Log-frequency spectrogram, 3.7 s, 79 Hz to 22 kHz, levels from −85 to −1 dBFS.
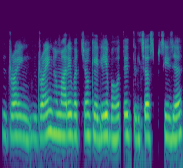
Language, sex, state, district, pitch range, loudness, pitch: Hindi, female, Bihar, Jahanabad, 220-235 Hz, -22 LUFS, 230 Hz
